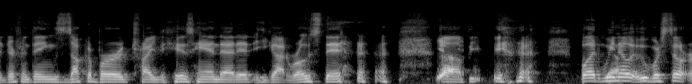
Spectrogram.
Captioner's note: laughs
